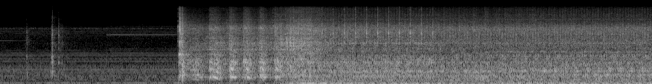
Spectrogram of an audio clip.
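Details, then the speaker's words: VW Polo 1.4 16-valve booked in for an ECU swap, at startup: cranks, catches, then an uneven stumbling idle with drastic engine shake; plugs and mechanical checks already done, gas analyser shows high hydrocarbons. "there hopefully you can pick up the shutter on the engine it's uh it's vibrating quite drastically"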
